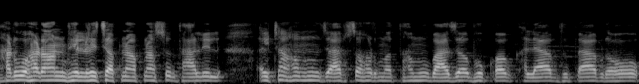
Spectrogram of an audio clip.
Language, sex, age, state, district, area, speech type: Maithili, female, 60+, Bihar, Darbhanga, rural, spontaneous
